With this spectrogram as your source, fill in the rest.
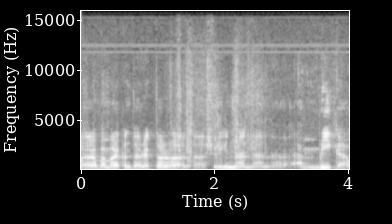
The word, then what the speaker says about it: Amreeka: You've seen the trailer of the new film, Arab American director Cherien and Amreeka, which is the pronunciation, the Arab pronunciation of America.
